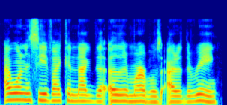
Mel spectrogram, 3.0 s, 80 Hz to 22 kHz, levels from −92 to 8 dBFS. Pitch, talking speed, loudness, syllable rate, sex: 195 Hz, 295 wpm, -16 LUFS, 6.2 syllables/s, female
